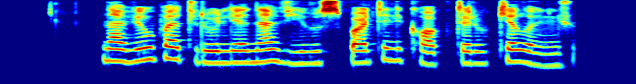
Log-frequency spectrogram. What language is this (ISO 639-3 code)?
por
